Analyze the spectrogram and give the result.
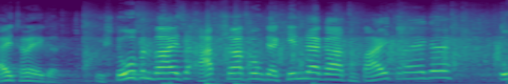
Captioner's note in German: Beifall bei der SPD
